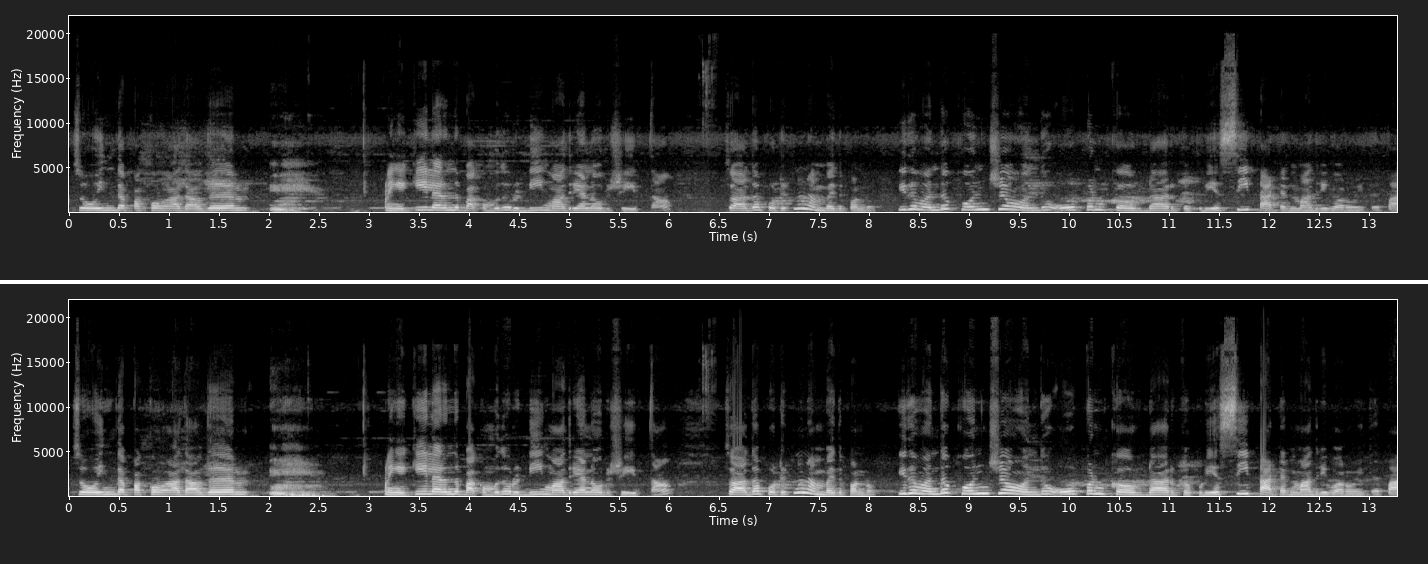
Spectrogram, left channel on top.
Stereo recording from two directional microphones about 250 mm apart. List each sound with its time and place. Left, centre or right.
0.1 s a woman's voice: centre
